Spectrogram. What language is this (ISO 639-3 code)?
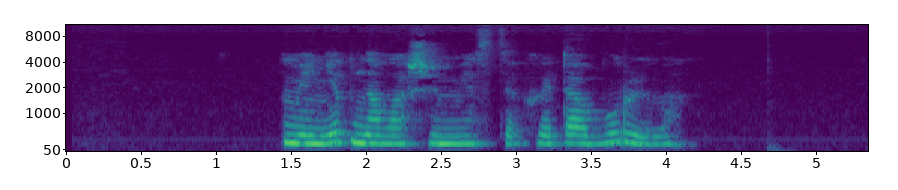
bel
